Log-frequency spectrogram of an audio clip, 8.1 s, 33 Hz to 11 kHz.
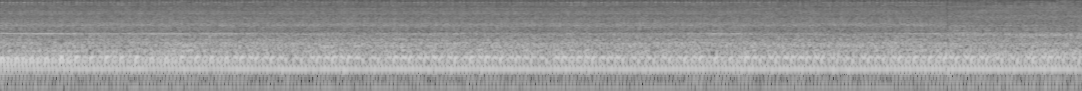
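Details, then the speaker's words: Warm carbureted Datsun 120Y engine before idle adjustment, ignition timing possibly off: steady but slightly fast idle, even hum without misses, above the roughly 600-700 rpm target the owner believes correct; high idle speed. "as you can see the idle speed is slightly high I'm not sure where it's supposed to be I think it's around 600 or 700 or around that Mark so I'm gonna try to lower it"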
